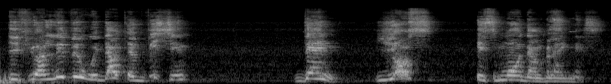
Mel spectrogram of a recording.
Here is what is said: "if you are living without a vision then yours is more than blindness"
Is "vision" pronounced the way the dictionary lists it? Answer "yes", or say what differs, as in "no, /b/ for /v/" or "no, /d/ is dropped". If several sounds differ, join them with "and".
no, /ʃ/ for /ʒ/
